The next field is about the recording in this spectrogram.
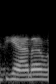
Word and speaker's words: Deanna: Hi, this is Deanna calling in from Brooklyn, New York. – Hello, Deanna. – Hi, is it Deanna? Am I saying that right? – Yeah, Deanna with a D.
